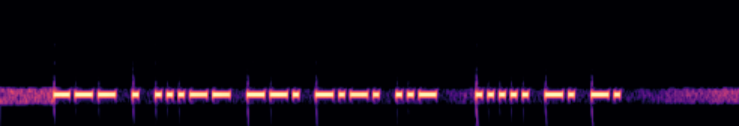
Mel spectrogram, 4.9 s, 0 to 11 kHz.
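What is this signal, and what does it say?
Morse code, heard as a keyed tone, about 31 wpm, 730 Hz. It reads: OE3GCU 5NN
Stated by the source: TU7C on 20 metre CW, DX station recording by IZ8GNR.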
